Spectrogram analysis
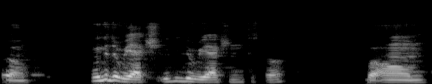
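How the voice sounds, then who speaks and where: A man's voice: fairly low pitch, lively intonation, moderate pace, warm tone, highs cut off. A man streaming live, chatting casually to his viewers in a rambling, profane way and often repeating himself. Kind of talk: casual livestream chat.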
